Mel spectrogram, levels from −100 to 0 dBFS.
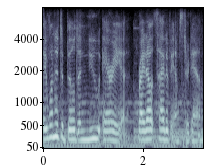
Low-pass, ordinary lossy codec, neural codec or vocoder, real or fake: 7.2 kHz; Opus, 16 kbps; none; real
